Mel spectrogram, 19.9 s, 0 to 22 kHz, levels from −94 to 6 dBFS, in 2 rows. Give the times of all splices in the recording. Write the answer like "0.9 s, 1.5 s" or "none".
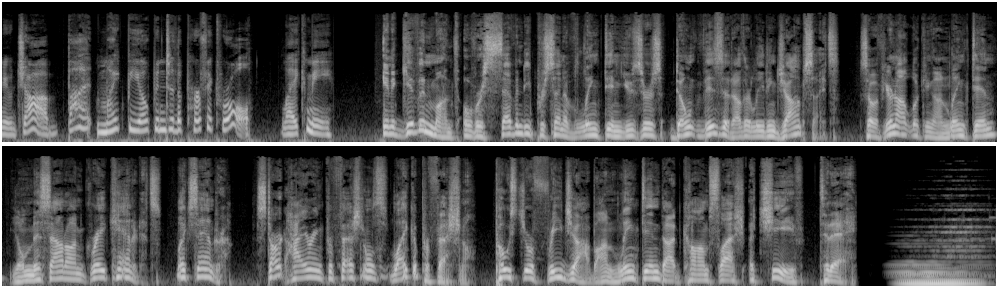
18.5 s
